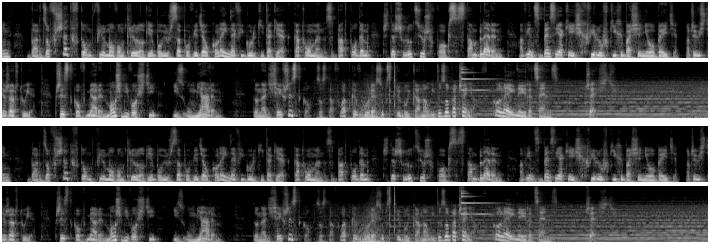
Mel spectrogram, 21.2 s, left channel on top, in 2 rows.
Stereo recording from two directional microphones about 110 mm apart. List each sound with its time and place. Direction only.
0.4 s speech: 40° left (ahead or behind)
5.9 s speech: 40° left (ahead or behind); by 13.8 s 20° left (ahead or behind)
14.3 s speech: 30° left (ahead or behind)
16.4 s speech: 5° left (ahead or behind)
